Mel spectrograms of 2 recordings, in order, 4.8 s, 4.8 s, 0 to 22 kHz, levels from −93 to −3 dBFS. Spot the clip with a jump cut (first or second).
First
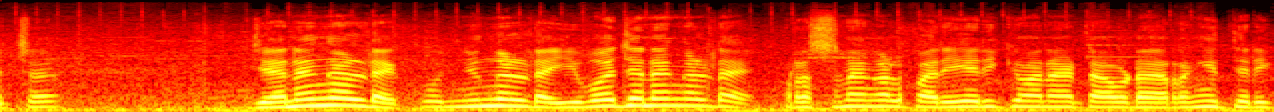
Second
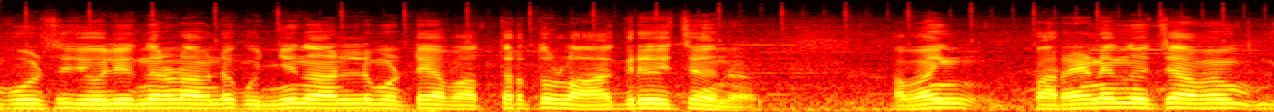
first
